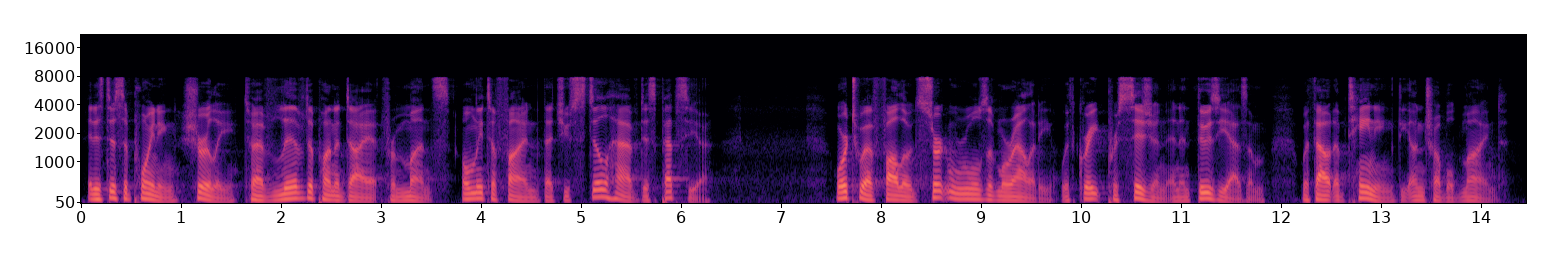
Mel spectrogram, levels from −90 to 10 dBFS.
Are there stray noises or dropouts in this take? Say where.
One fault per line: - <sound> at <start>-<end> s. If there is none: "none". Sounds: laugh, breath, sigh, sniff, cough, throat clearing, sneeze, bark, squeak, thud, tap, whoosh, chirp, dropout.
none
